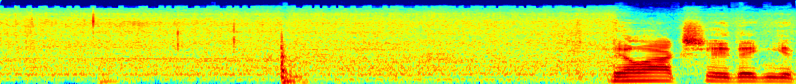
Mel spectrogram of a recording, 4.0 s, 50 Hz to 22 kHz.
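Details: Defensive honey bees, angry after dark during the first day of a cutout from a house wall on March 6: a steady background hum, a sharp knock, then loud close buzzes in the final second.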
